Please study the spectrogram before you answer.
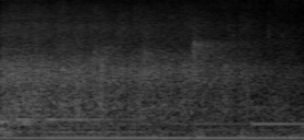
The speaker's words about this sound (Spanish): Pero también un aplauso, claro, lo merece.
